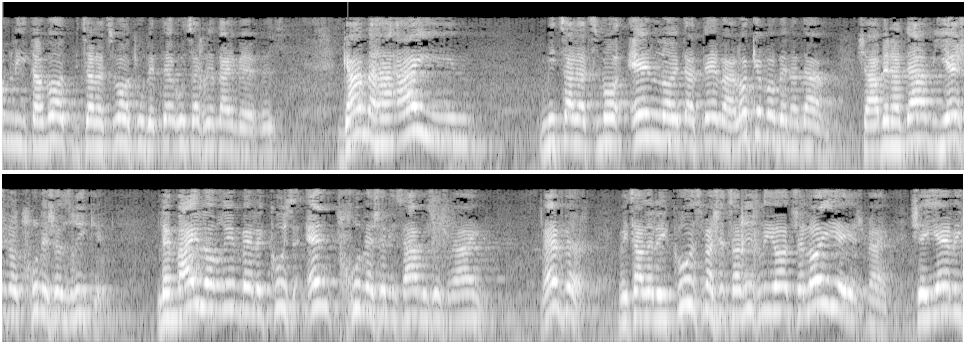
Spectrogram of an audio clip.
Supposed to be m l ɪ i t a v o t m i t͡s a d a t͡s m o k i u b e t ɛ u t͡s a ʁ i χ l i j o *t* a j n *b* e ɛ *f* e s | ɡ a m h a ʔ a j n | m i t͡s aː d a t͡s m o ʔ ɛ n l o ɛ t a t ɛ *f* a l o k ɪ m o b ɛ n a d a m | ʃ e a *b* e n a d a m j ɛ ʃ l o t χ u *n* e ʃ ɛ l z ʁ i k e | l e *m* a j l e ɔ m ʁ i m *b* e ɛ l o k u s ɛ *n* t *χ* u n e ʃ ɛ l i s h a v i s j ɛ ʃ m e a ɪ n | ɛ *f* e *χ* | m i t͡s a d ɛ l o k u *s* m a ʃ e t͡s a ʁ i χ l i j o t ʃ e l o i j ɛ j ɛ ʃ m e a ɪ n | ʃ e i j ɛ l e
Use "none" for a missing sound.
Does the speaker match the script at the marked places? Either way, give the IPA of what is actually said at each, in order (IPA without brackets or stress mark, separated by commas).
t, b, f, v, b, n, m, b, n, χ, f, χ, s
